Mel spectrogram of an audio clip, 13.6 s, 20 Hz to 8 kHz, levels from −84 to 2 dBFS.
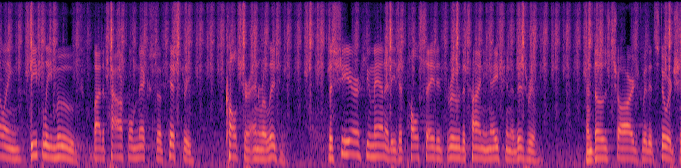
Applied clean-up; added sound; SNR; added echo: none; Rattle (instrument); 6 dB; none.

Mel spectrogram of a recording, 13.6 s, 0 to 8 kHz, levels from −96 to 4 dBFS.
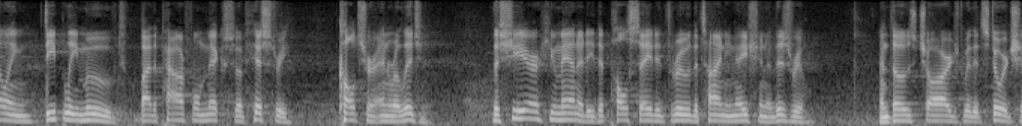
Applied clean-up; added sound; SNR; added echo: none; none; none; none.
